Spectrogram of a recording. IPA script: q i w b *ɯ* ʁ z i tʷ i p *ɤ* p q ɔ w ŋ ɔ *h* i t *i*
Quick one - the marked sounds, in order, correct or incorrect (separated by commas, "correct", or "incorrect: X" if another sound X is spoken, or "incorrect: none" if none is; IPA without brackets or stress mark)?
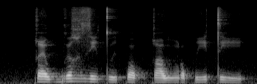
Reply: correct, incorrect: ɔ, incorrect: p, correct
